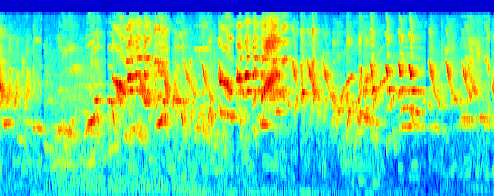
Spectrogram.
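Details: White-rumped shama song: a dense, rich stream of varied whistles, chattering trills and rapid notes with barely a pause, heavily overlapped and busy throughout.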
